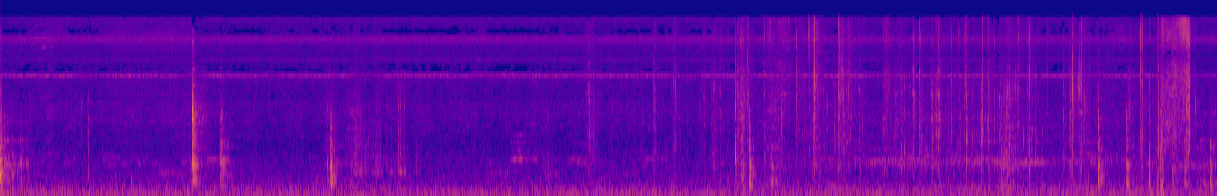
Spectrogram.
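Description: A few scattered sharp taps and clicks as a metal concealed hinge and a plywood cabinet door are handled, coming closer together in the second half, over a steady low hum.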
